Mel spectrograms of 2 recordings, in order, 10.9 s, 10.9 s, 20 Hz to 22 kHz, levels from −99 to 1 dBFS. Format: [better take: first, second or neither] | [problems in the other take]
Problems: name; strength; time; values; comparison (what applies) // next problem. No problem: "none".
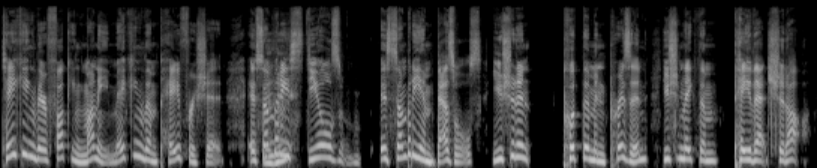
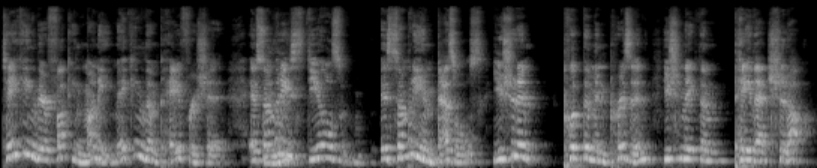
first | off-mic speech; far // room echo; very slight; dies away in 0.3 s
